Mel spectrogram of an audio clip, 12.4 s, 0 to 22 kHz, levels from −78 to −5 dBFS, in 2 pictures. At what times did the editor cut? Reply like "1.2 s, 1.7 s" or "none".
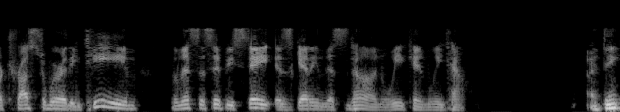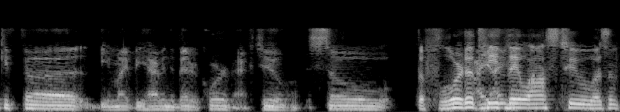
7.2 s, 9.3 s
